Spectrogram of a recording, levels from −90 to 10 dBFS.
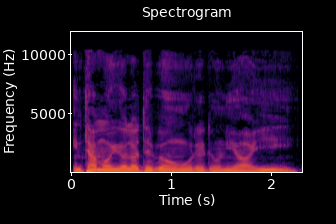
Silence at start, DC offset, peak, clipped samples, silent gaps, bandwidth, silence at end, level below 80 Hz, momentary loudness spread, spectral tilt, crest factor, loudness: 0.05 s; under 0.1%; -12 dBFS; under 0.1%; none; 10.5 kHz; 0.05 s; -54 dBFS; 4 LU; -8 dB/octave; 16 dB; -29 LUFS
